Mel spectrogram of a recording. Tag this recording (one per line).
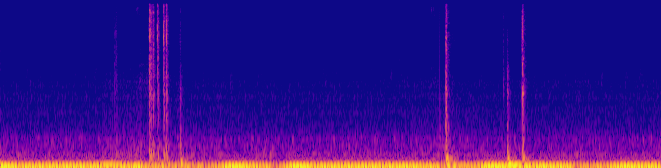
car
engine
hand-brake
put-on
release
